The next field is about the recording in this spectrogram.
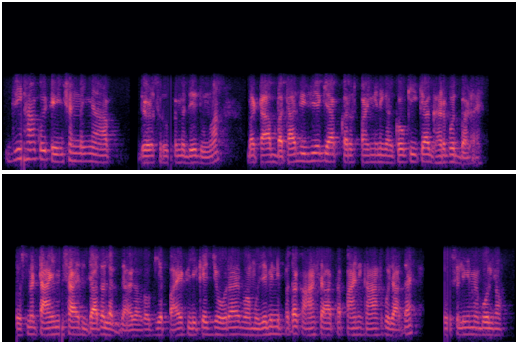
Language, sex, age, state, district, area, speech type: Hindi, male, 18-30, Madhya Pradesh, Bhopal, urban, conversation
